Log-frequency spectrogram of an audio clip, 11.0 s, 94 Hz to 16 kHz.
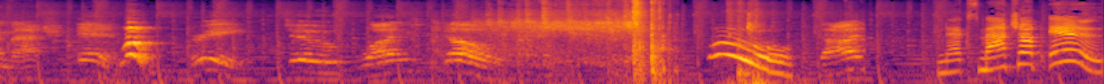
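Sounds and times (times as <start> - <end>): toy cars rolling on plastic track: 4.6 - 6.6
toy cars clacking: 4.9 - 6.8.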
